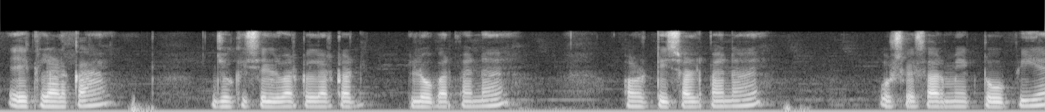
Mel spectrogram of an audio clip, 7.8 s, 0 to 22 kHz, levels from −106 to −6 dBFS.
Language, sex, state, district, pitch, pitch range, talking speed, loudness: Hindi, male, Rajasthan, Churu, 140 Hz, 135-150 Hz, 160 wpm, -19 LUFS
